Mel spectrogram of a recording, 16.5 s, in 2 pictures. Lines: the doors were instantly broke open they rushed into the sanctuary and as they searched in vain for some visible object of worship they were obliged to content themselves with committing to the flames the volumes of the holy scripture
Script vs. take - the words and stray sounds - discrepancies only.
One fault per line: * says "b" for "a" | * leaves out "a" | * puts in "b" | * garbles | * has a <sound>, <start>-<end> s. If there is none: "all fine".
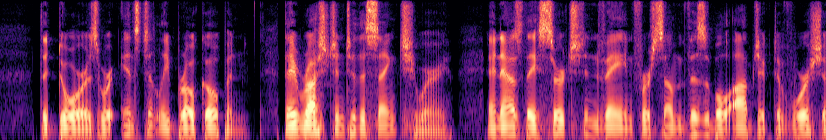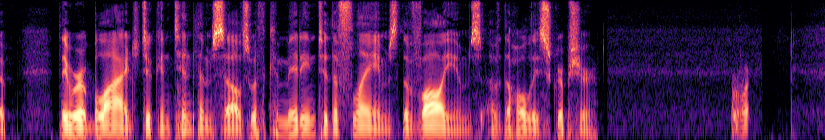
* has a laugh, 15.6-15.7 s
